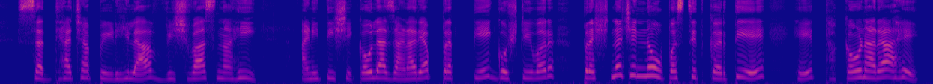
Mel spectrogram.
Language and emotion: Marathi, disgusted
